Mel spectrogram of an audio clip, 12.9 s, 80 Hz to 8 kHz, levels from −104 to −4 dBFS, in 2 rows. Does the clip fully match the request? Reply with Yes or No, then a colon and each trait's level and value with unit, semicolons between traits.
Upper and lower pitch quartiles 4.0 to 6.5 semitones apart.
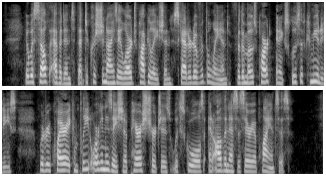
No: average, 3.5 semitones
